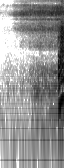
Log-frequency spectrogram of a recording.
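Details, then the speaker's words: A husband's heavy snoring recorded on his wife's mobile phone: a brief, harsh, rasping breath builds in loudness and ends in a loud burst. "제 코 고는 소리 여러분들께. 오, 정말? 내 실제로 이렇게 골아 이렇게."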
